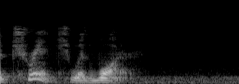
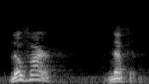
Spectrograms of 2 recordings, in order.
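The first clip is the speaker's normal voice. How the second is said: ordinary talk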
